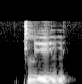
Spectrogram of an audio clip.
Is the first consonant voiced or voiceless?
voiceless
